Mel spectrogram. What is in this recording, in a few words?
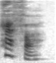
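"heifer", British English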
